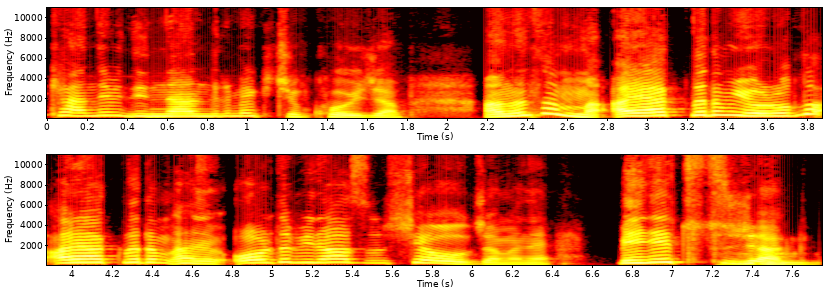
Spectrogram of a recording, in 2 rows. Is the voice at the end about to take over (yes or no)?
no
